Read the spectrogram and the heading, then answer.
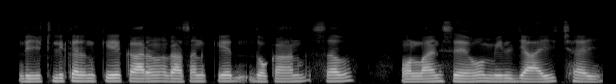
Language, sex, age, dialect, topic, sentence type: Magahi, male, 60-100, Western, agriculture, statement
